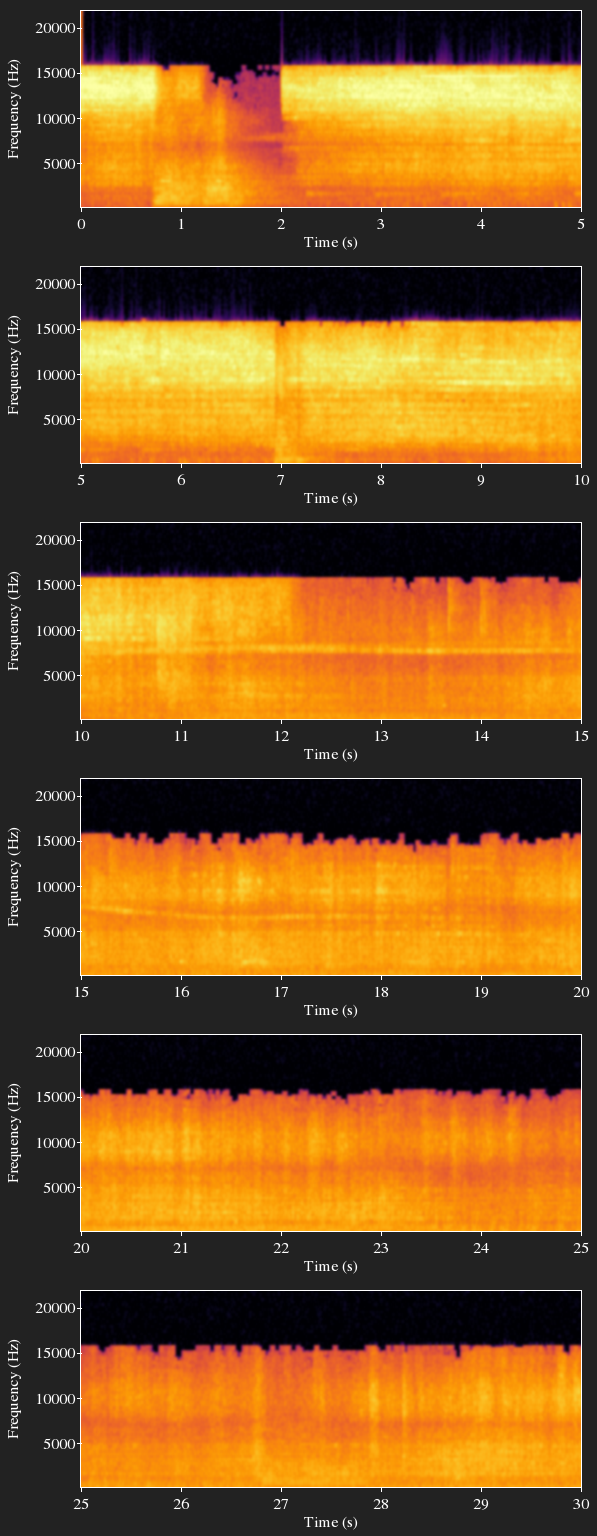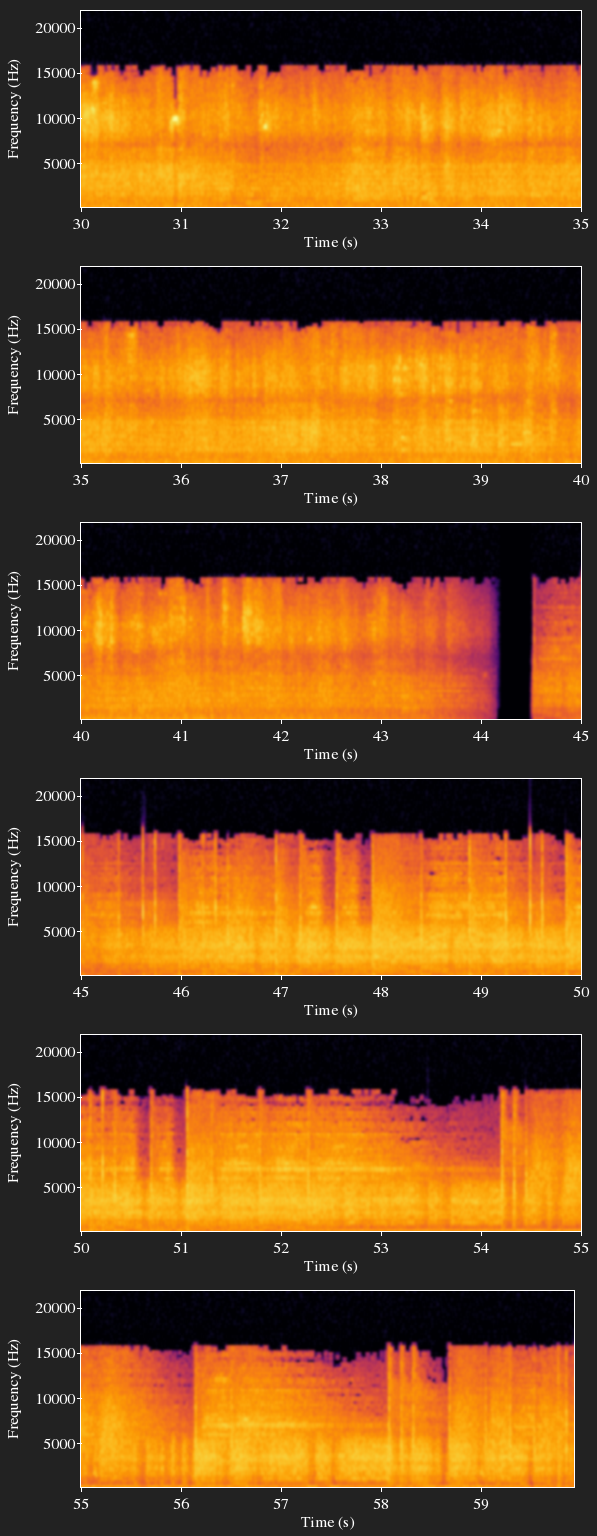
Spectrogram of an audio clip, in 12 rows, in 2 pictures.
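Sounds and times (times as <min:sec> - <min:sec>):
diesel locomotive engine drone: 0:00.0 - 0:25.1, 0:42.7 - 0:59.9
train wheels rumbling and clattering: 0:02.0 - 0:44.2.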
